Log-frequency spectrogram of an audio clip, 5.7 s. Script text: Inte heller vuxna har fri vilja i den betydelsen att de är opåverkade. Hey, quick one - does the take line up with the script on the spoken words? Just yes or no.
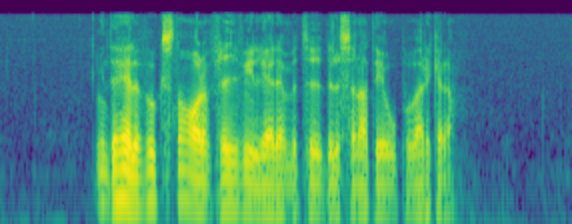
no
